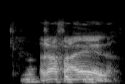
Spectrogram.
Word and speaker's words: Raphaël: Raphaël, Raphaël. Sofiane. Sofiane. You see F and P, H, giving us the F.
